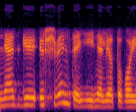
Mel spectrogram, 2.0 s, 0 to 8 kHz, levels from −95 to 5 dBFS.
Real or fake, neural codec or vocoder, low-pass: real; none; 7.2 kHz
